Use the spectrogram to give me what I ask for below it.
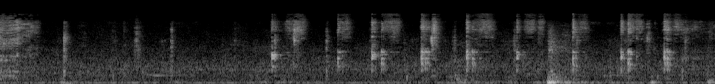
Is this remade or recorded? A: recorded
